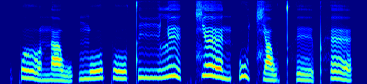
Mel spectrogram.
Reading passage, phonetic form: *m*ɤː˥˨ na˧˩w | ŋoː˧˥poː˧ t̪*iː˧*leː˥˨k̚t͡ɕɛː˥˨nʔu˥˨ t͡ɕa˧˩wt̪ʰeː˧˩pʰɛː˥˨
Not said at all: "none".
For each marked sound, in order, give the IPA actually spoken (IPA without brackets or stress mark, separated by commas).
p, iː˧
